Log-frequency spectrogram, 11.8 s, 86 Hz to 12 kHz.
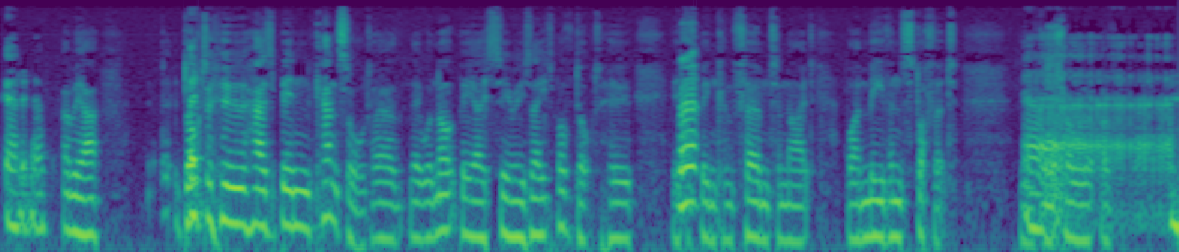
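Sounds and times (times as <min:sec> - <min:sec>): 
speech: 0:00.1 - 0:11.7
long drawn-out human burp: 0:10.2 - 0:11.7.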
